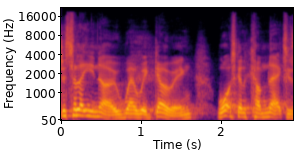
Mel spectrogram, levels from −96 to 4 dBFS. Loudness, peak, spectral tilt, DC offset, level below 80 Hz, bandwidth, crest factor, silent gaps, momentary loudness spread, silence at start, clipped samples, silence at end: -17 LUFS; -2 dBFS; -5.5 dB/octave; under 0.1%; -62 dBFS; 19 kHz; 14 dB; none; 6 LU; 0 s; under 0.1%; 0 s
